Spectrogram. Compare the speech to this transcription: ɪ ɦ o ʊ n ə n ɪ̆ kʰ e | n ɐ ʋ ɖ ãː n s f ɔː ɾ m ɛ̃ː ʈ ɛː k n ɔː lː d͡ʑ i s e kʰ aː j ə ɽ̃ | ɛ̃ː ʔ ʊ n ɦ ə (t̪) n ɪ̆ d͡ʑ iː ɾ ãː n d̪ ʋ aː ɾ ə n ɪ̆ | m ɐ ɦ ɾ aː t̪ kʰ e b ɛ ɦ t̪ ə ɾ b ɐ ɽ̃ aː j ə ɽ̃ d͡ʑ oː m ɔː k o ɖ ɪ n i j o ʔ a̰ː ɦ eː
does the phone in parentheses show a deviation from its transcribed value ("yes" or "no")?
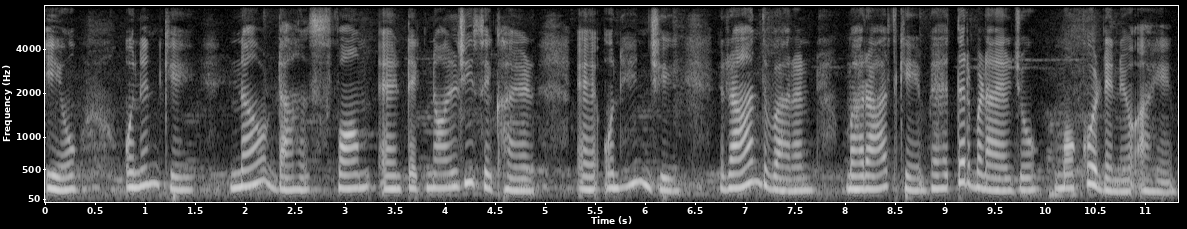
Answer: yes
